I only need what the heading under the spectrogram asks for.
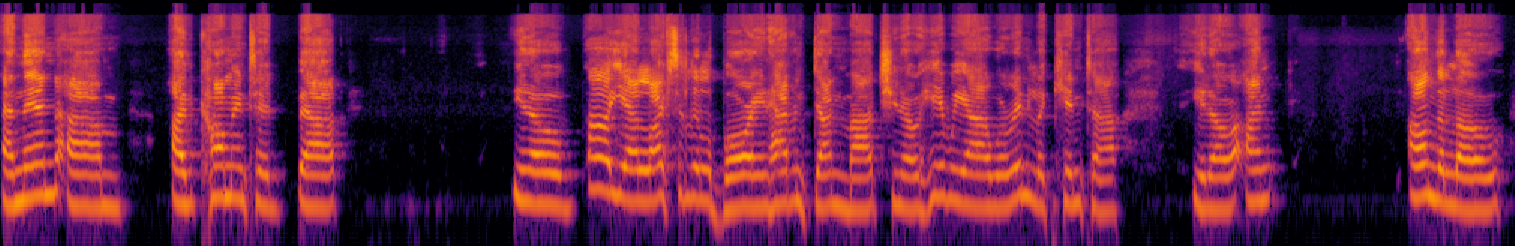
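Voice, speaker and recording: A woman's voice: on the high side, steady tone, a little slow, pauses often, a little mellow. An older woman co-hosting a live-stream chat, telling stories from her past in a chatty way with plenty of fillers. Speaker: co-host.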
